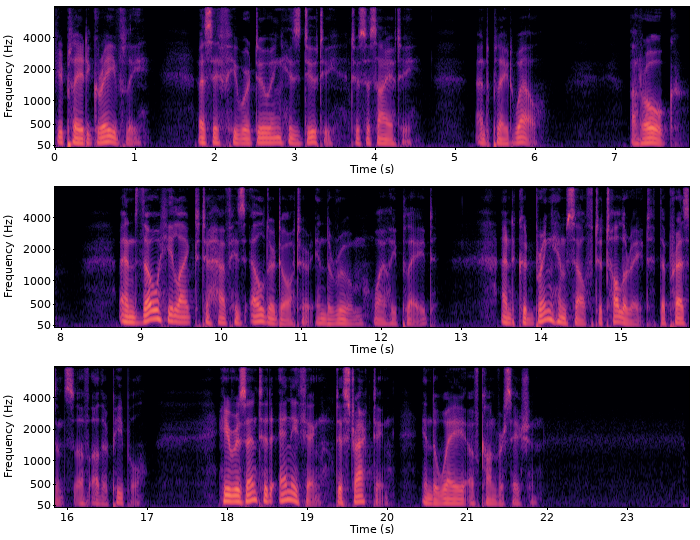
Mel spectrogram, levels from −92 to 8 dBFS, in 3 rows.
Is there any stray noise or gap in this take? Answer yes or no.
no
